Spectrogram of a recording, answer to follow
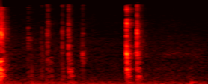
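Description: Computer keyboard typing: a run of light key clicks in the first second, then a couple of louder clicks a little over a second in.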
